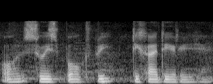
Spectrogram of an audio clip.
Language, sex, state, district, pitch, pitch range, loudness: Hindi, male, Arunachal Pradesh, Papum Pare, 120 Hz, 115-130 Hz, -16 LUFS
